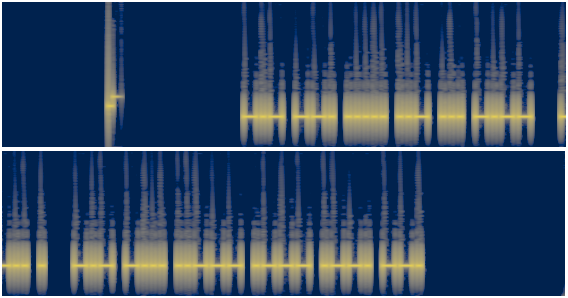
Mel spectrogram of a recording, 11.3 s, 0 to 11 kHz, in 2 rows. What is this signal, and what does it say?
Morse code, heard as a keyed tone, about 28 wpm, 700 Hz. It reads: KG5USY DE KB2JPG
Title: USA Callsign DE Callsign - 6 Characters - 28wpm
